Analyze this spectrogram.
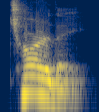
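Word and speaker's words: chordae: Aqui é um sonzinho de tch, chorday, chorday, chorday.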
